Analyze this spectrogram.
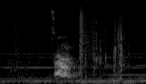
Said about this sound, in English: Uh, woof, Wolfie smells it too. He hates it.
